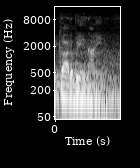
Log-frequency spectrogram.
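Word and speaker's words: carbanion: कार्ब एनाइन मिला के इसे प्रोनाउंस करेंगे कार्बेन आयन।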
